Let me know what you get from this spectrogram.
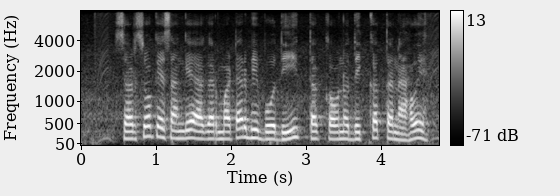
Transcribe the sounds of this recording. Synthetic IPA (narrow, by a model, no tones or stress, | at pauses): səɾsõkesə̃ŋɡʱeɐɡəɾmɐʈəɾbʱiboːd̪ʱit̪ɐkːoːnod̪ɪkːət̪ːənaɦoeː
